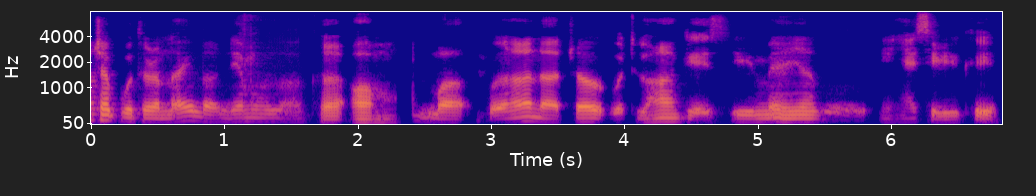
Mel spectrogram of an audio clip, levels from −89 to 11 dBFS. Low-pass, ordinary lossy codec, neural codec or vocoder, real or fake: none; none; codec, 16 kHz, 1 kbps, X-Codec, WavLM features, trained on Multilingual LibriSpeech; fake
